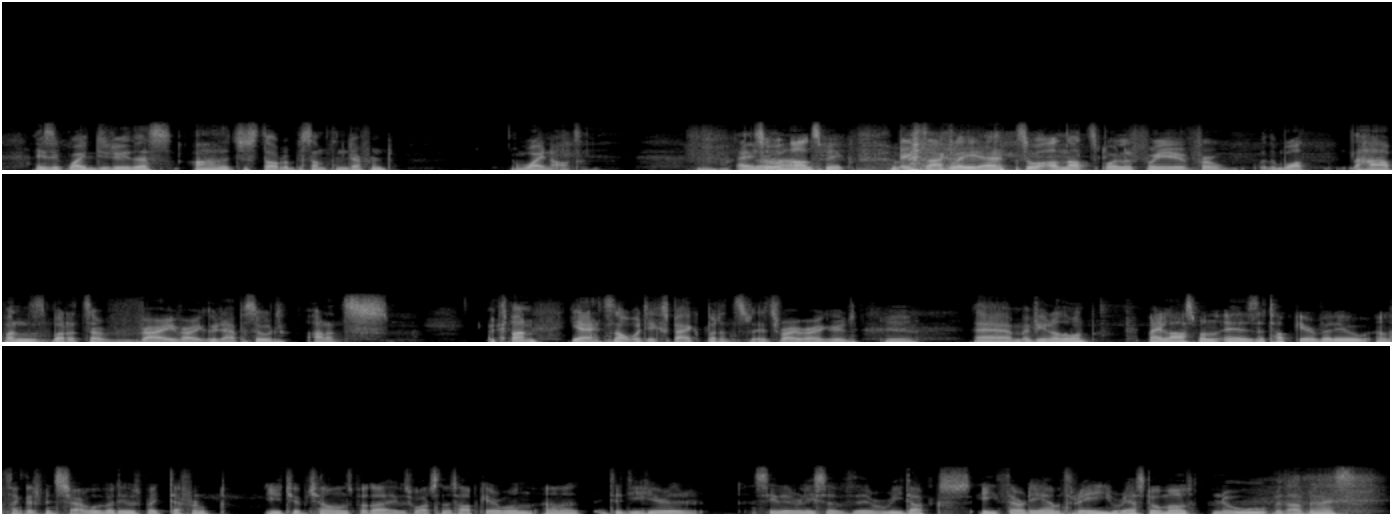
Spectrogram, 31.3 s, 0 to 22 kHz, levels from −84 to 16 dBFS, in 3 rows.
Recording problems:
high frequencies cut off; noticeable; nothing above 5.5 kHz

